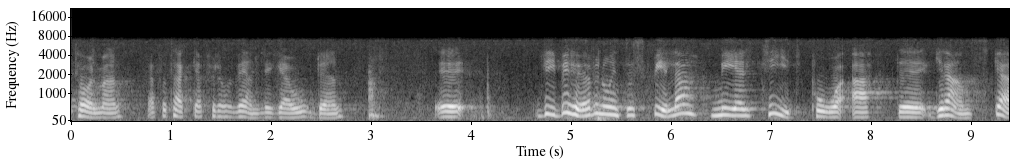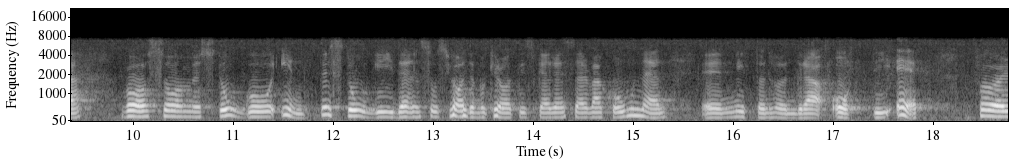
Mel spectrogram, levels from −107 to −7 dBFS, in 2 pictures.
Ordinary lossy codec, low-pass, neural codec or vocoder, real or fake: Opus, 16 kbps; 7.2 kHz; none; real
